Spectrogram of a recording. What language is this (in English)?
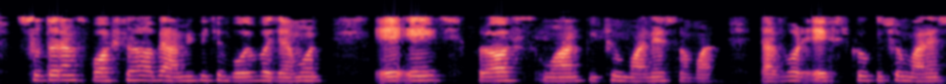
Bangla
